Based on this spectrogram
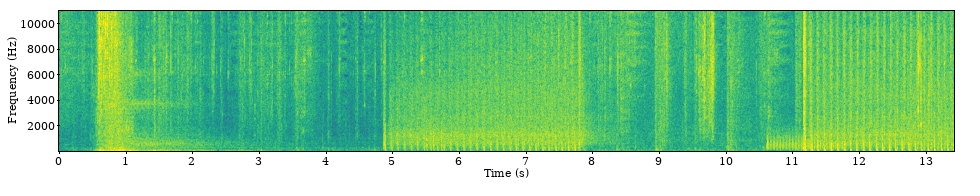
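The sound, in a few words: gunfire from a gun in the video game Apex Legends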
